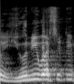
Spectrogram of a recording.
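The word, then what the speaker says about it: university: इसको यूनिवर्सिटी पढ़ा जाएगा, तो इसके पहले ए लगाएंगे, आ यूनिवर्सिटी।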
